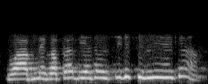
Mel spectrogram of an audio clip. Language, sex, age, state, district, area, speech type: Hindi, female, 30-45, Rajasthan, Jodhpur, urban, conversation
